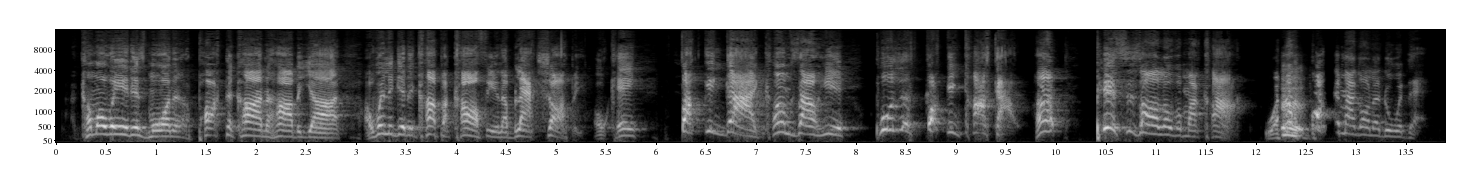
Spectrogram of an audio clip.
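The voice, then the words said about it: Put-on Boston accent. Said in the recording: “Here we go, Boston.”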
